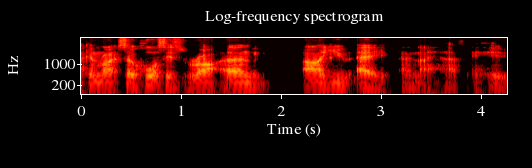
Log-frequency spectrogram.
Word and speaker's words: rua: I can write, so horse is Ra, RUA, and I have here number 3.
